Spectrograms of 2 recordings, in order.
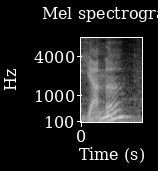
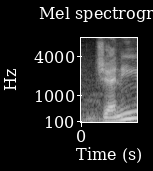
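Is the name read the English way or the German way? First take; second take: German; English. First: The name is read with a German pronunciation. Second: The name is read with an English pronunciation. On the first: "the German in me wants to say Janne" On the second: "if I would pronounce it English, would be Jenny or something like that"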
